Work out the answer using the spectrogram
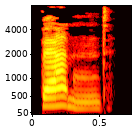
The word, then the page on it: battened: British English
